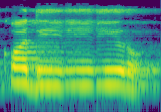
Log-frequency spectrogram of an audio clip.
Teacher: ہم نے وقف بالروم کے ساتھ اس کو وقف کرنا ہے، قدیر، اور ساتھ ہی آپ نے ہلکی سی جو ہے حرکت کو پڑھنا ہے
